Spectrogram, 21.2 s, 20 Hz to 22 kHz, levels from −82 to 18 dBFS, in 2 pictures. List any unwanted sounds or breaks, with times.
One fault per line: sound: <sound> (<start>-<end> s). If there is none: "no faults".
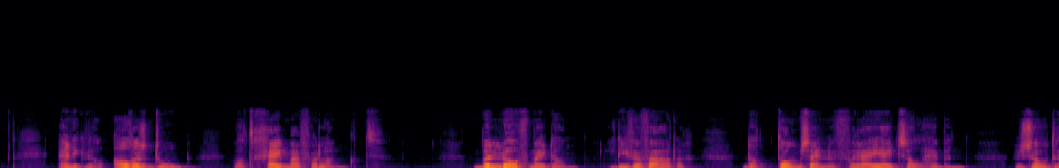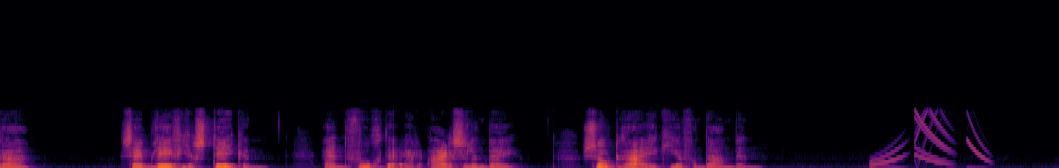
sound: chirp (19.3-20.5 s)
